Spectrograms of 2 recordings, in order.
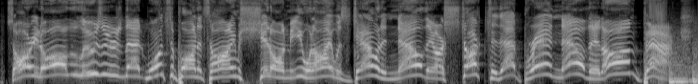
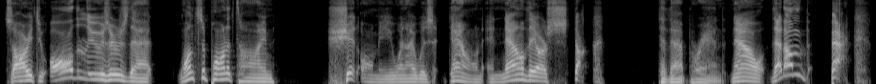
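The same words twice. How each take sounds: First: It is read out in a yelling voice. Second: It is read out in a calm voice.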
